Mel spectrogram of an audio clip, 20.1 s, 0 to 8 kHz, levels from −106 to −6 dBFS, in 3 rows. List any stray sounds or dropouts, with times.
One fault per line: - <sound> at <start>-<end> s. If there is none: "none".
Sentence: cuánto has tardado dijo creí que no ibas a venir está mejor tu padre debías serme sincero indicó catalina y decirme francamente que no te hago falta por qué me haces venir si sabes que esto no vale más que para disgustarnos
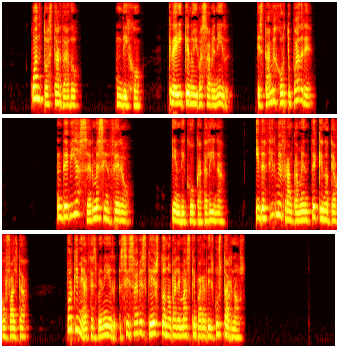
none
